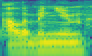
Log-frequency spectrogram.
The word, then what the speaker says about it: aluminium: air grade aviation aluminium we say aluminium here in the UK it was actually the Americans that say it correctly so here ya go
